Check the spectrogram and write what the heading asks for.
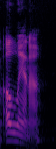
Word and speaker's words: Alana: This is from Alana. It rhymes with banana.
